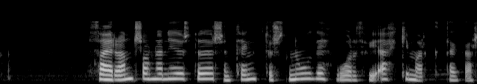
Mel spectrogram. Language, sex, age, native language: Icelandic, female, 18-19, Icelandic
